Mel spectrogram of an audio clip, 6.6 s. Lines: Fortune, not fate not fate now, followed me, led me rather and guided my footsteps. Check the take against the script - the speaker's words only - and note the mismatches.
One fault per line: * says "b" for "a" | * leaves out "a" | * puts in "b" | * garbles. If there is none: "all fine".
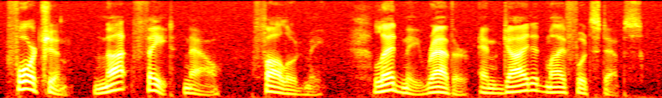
* leaves out "not fate"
